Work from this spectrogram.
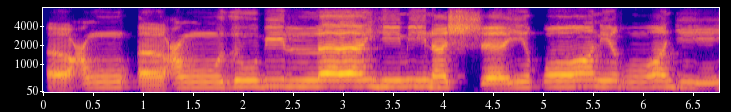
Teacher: karena hakikatnya ya huruf ro ini cuma 2 getaran, hanya 2 getaran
